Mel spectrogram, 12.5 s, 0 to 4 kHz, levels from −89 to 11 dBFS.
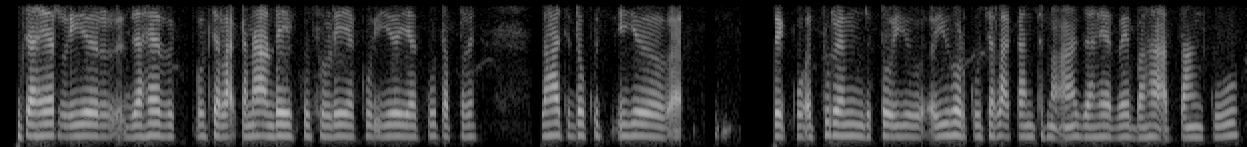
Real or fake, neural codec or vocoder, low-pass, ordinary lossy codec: real; none; 3.6 kHz; none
